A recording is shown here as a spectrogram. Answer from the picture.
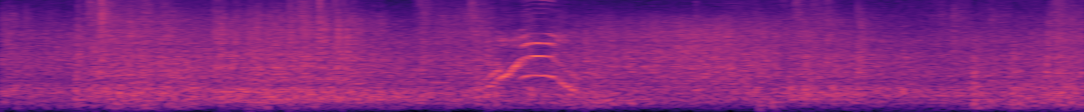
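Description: Fireworks going off in a continuous barrage of bangs and crackles. About halfway through, a short whistle rises and then falls in pitch.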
